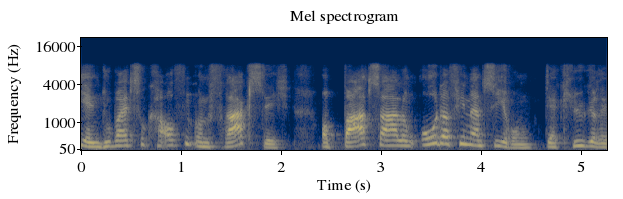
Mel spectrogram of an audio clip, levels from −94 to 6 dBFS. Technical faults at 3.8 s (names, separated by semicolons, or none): Opus voice compression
